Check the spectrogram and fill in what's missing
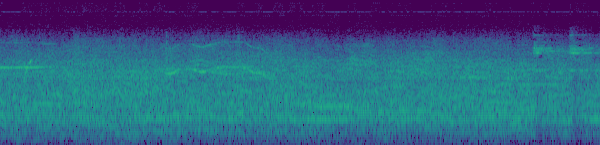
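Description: A boxing arena crowd roars for Lester Ellis after the thirteenth round, a loud, sustained, dense cheer with scattered whistles and shouts riding on top throughout.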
